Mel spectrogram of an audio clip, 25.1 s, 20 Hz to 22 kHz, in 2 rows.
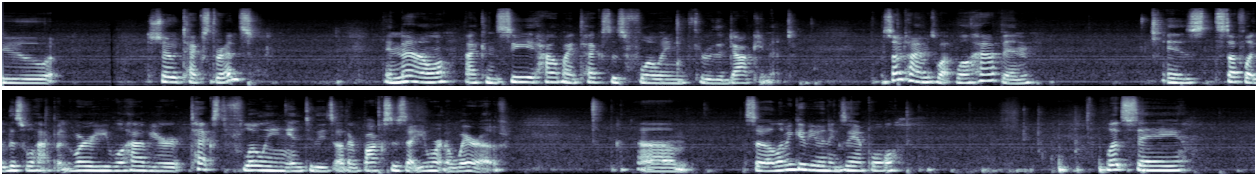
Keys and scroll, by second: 19.4 Delete, 21.1 Delete, 22.0 Delete.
